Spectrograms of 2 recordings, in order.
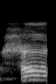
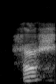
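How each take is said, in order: First: The final h is cut off without breath. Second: The final h flows out with breath. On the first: The speaker calls it wrong. "Tidak mengalir suaranya" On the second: The speaker calls it right. "Jadi ada mengalirnya"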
